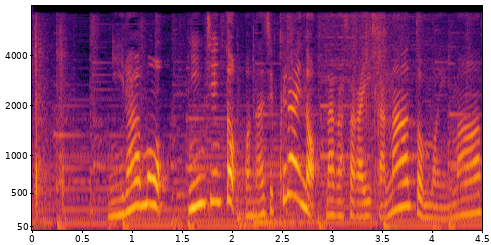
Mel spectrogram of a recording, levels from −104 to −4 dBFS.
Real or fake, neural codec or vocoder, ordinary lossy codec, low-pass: real; none; MP3, 64 kbps; 7.2 kHz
